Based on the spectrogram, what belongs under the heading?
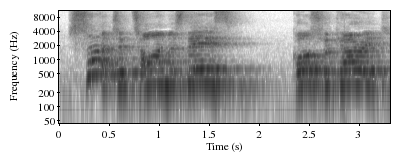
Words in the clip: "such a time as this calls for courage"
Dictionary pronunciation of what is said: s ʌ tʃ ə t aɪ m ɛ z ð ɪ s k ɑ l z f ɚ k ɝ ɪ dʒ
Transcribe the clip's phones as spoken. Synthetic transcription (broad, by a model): s ʌ tʃ ə t aɪ m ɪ z ð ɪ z k ɑ z f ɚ k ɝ ɪ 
